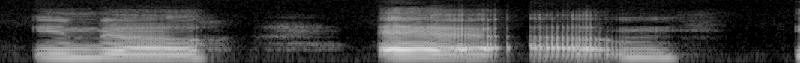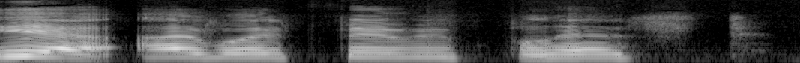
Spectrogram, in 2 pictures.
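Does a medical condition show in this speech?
Yes: cerebral palsy; from birth.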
